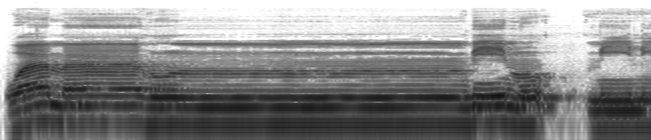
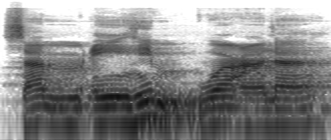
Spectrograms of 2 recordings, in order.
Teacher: mim sukunnya bertemu dengan ba, dibaca dengan samar. Bimu'minin 2 harokat, 4 harokat atau 6 harokat sesuai dengan ketentuan awal-awalnya sebagaimana sebelumnya itu.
